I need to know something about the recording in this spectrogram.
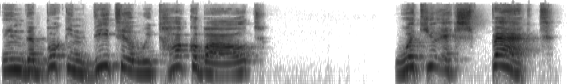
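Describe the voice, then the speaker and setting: A man's voice: high voice, expressive, slow. A middle-aged man from the Middle East, not a native English speaker, giving an earnest online presentation with rhetorical questions. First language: Kurdish or Persian. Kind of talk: online presentation, motivational pitch.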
